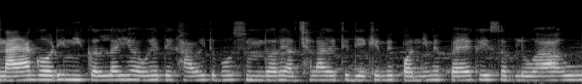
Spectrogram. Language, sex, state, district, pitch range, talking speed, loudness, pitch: Hindi, female, Bihar, Vaishali, 200-210 Hz, 225 wpm, -19 LUFS, 205 Hz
